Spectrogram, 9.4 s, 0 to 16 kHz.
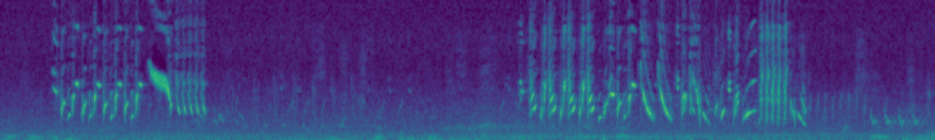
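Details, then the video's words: Goldfinch singing in a 2016 world championship song contest: a short high twitter with a rising slurred whistle, then a longer run of quick, bright chattering notes and buzzy trills. "World championship in Goldfinch Song"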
